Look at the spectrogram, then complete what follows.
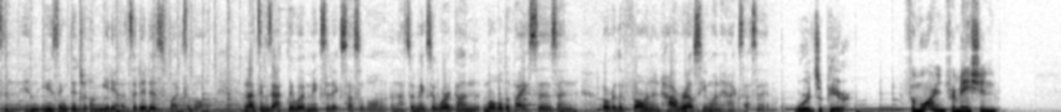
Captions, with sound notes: and using digital media is that it is flexible. And that's exactly what makes it accessible and that's what makes it work on mobile devices and over the phone and however else you want to access it. - [Voiceover] Words appear. - [Voiceover] For more information.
